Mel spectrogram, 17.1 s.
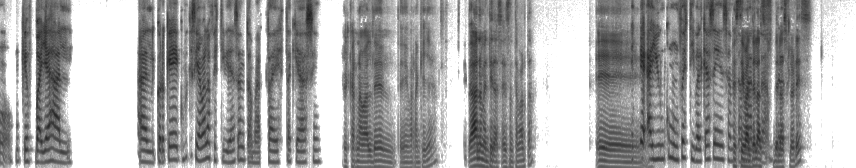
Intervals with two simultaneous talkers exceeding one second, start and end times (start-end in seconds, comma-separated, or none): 14.6-15.8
